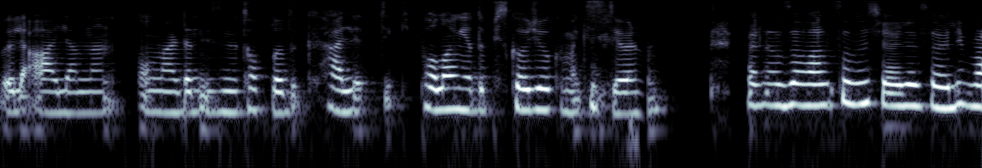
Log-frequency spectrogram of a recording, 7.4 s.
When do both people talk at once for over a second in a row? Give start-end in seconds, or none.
none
